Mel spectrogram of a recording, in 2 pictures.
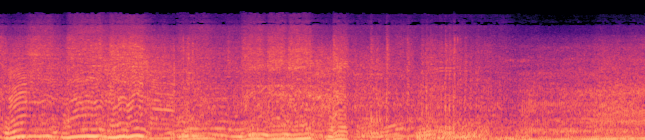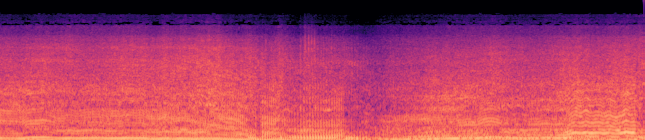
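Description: Dirt bike engines revving, the pitch rising and falling with repeated throttle blips; from about five seconds in, a steadier, lower engine note takes over.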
